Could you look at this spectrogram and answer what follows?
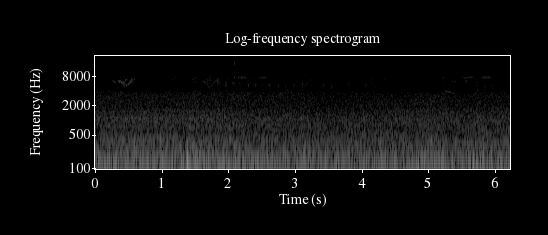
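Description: Outdoor ambience: a steady low rumble with many short, faint, high-pitched chirps repeating over it.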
